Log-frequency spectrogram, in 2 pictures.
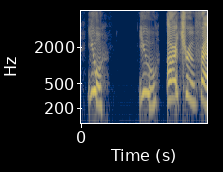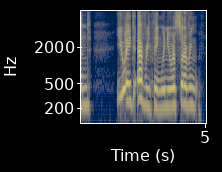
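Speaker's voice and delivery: squeaky mouse dragging out the accusation; accusing mouse voice. A narrator's reading. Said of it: "said the mouse".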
